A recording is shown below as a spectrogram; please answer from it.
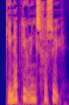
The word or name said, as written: genoplivningsforsøg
